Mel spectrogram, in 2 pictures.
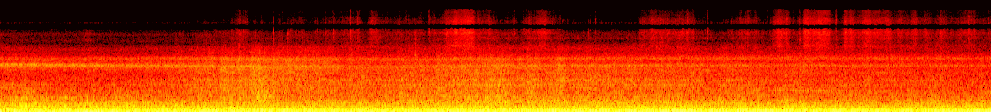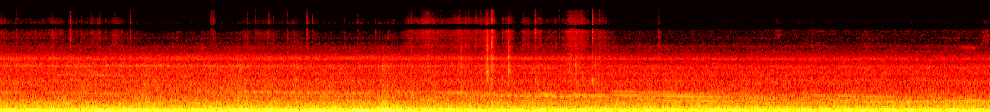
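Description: Nozomi Shinkansen bullet train heard from inside the passenger cabin: a steady, loud low rumble of running noise. In the second half a faint whine falls slowly in pitch as the train slows on its approach to Kyoto station.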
